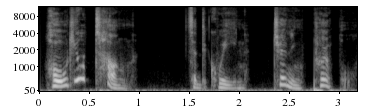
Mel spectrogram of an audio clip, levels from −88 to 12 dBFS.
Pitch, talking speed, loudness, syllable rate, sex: 195 Hz, 150 wpm, -19 LUFS, 5.1 syllables/s, male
